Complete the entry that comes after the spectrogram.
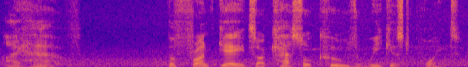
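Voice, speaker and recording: A cunning game strategist with a low, very animated voice. He is formal and theatrical, loyal to his lord, and talks deliberately over music. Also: background noise. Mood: calculating, assured. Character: shrewd, theatrical military strategist, loyal retainer to a prince. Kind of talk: video game voice acting. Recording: music behind the voice.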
